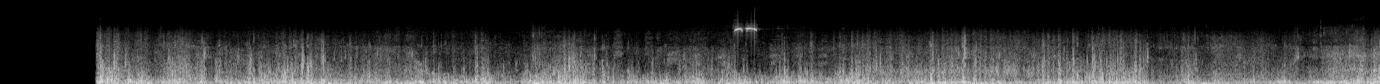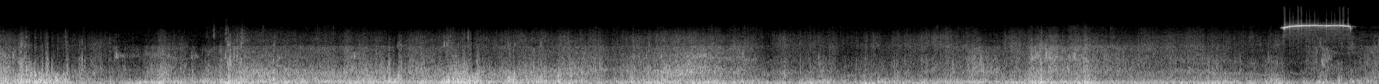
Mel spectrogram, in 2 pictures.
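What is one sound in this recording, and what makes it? Strong wind buffets and rumbles outdoors.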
